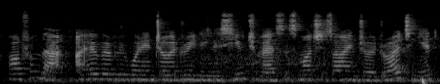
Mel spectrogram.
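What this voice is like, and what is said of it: Non-native English accent, inconsistent. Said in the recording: “forgive me for my voice, which is not my fault, and forgive me for my accent flowing all over the place ... not a native speaker”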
